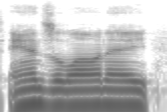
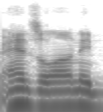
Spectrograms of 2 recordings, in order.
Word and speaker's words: Anzalone: he was amazing um I always say anzelone I think it's anzelone is the correct pronunciation I don't know why I've always saying anzalone I don't know yeah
